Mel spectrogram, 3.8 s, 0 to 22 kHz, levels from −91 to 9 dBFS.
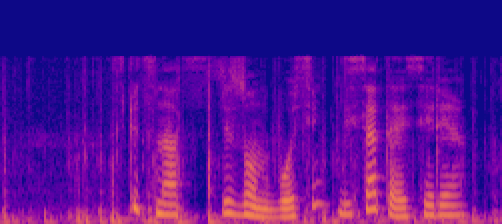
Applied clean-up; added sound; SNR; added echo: none; Computer keyboard; 12 dB; none.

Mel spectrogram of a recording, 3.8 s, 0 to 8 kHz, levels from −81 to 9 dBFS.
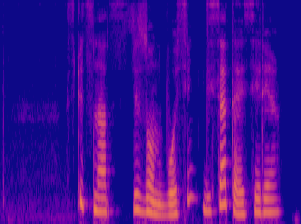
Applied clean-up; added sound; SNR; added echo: none; none; none; none.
